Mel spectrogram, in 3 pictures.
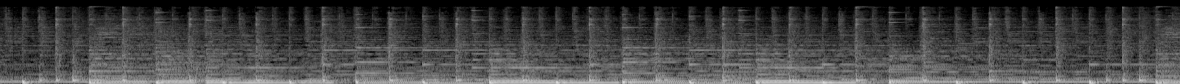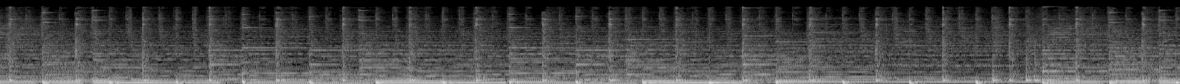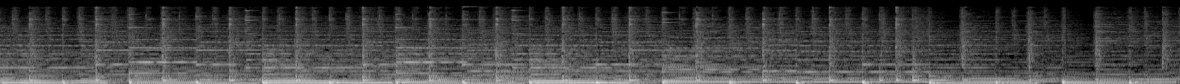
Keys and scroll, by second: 13.9 ctrl+shift+], 15.5 ctrl+t.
